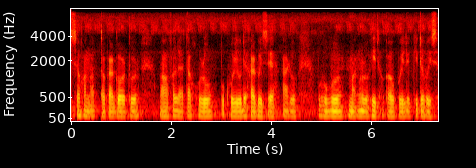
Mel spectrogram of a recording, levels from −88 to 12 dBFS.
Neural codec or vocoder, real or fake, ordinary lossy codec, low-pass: vocoder, 44.1 kHz, 128 mel bands, Pupu-Vocoder; fake; none; 7.2 kHz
